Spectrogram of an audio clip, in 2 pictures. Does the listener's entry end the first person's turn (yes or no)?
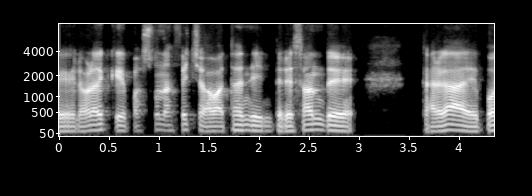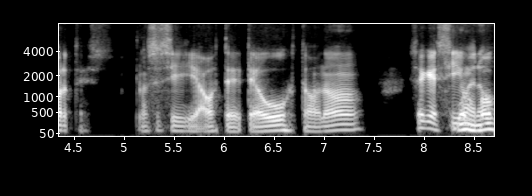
yes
